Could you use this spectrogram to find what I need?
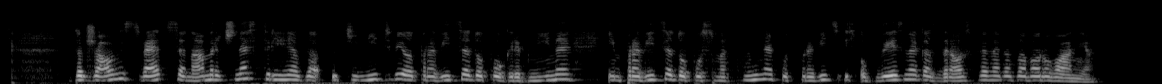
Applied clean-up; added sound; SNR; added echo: neural mask model DeepFilterNet 3.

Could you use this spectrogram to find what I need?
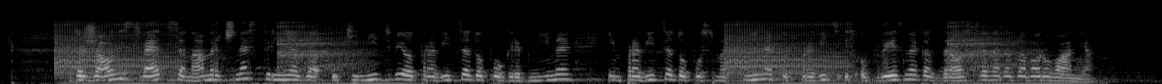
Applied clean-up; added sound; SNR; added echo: none; Squeak; 11 dB; reverberation time 2.2 s.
